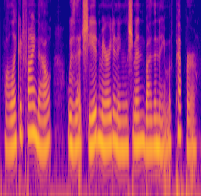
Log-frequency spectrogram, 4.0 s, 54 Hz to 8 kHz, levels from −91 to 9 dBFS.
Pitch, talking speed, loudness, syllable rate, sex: 205 Hz, 255 wpm, -14 LUFS, 6.0 syllables/s, female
